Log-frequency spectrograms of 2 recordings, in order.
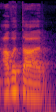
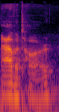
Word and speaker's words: avatar: avatar comes from that's the root and even avatar you know you guys pronounce it as avatar but it's pronounced avatar means oh thank you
